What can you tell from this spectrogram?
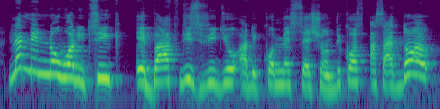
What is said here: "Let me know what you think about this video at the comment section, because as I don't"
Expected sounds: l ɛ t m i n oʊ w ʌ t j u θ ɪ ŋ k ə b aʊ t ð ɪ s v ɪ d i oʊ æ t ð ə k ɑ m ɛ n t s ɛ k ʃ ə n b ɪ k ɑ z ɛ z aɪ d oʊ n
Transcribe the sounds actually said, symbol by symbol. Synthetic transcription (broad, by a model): l ɛ t m i n oʊ w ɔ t j u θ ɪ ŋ k ə b aʊ t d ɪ s v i d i oʊ t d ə k ɑ m ɛ n t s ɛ ʃ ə n b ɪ k ɑ s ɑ s aɪ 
